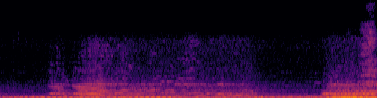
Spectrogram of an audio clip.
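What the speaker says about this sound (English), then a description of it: "Hang on, there's a train." A train passes nearby, its rumbling wheels and rail noise building for several seconds before a loud horn blast near the end, with no talking over it.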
